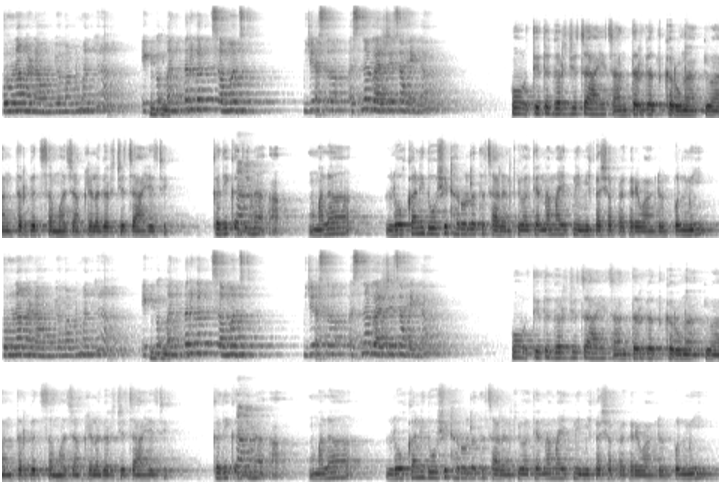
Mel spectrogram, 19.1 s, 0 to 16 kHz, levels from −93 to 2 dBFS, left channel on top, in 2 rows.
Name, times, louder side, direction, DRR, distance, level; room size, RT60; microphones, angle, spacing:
voice 1, 0.0-1.4 1.9-3.2 4.0-5.7 12.7-12.9, left 1 dB, 10° left, -2 dB, 2.8 m, -33 dB
voice 2, 6.8-11.6 12.4-13.2 13.6-14.2 14.7-18.9, left 3 dB, 90° left, 12 dB, 0.6 m, -27 dB
18.0 x 8.2 x 6.1 m, 1.2 s
head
